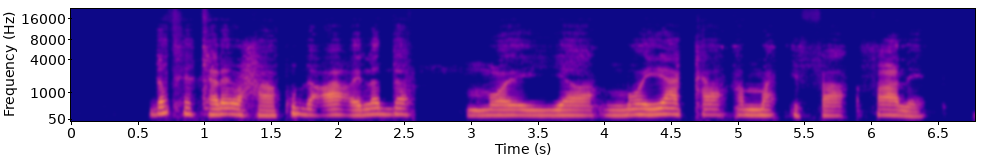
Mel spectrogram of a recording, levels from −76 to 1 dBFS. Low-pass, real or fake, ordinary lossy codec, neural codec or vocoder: none; fake; none; codec, 44.1 kHz, 1.7 kbps, Pupu-Codec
